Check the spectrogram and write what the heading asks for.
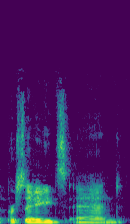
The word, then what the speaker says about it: Perseids: The Perseids rather. That's how it's pronounced.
